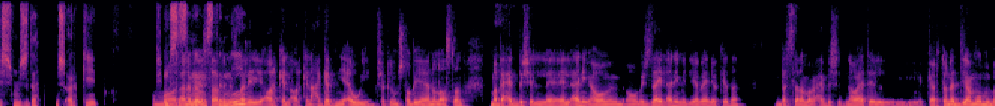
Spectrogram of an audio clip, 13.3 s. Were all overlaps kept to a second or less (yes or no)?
no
